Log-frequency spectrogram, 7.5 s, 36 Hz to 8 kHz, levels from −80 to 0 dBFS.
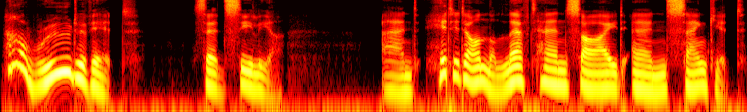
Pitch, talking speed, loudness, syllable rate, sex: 140 Hz, 135 wpm, -17 LUFS, 3.0 syllables/s, male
